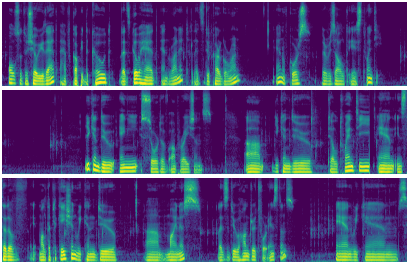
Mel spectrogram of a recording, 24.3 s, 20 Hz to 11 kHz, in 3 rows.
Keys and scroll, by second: 2.2 ctrl+`, 3.5 Up, 4.0 Return, 6.1 1, 8.1 1, 9.1 ctrl+`, 9.7 Up, 10.7 ctrl+Right, 12.3 ctrl+Left, 13.1 Up, 13.2 Right, 14.2 BackSpace, 14.3 2, 14.8 ctrl+s, 15.0 Down, 15.2 Right, 15.6 shift+Left, 17.3 0, 17.8 BackSpace, 18.1 -, 18.6 ctrl+s, 18.9 Right, 19.5 shift+Left, 20.0 1, 20.7 ctrl+s, 22.2 Right, 22.6 Up, 22.9 Down, 23.3 Up, 23.6 ctrl+Right.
